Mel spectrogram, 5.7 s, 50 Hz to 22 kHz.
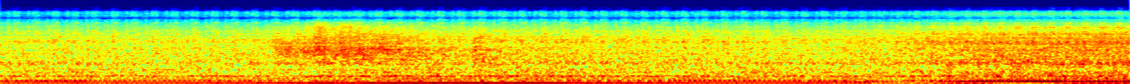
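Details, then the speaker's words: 1989 Volkswagen Cabriolet engine, first start after two years sitting in a field and a mouse-chewed engine harness replacement: steady, even, smooth idle with a low hum, no knocks or misses; runs fine with great oil pressure. "it sounds like it's running fine it's got great oil pressure"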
